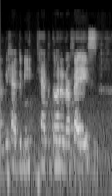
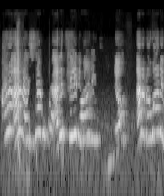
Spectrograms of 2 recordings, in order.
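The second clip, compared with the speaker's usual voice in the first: high, fast, shrill pretend denial; mock innocent Tom; 13 semitones higher, 4 dB louder, faster than usual. Host mocking Tom pretending he saw no money. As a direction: play dumb about the money. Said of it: "He's like".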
